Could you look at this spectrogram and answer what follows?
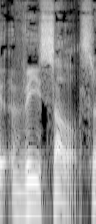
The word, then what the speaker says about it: Wiesel: The Elie Wiesels, or Wiesels, but it's actually Wiesel is the correct pronunciation according to the German, but I've heard it both ways.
